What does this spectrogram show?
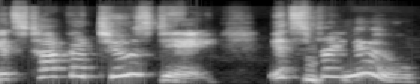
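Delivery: put-on high, loud, eager kid voice; little boy's voice. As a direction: play the excited little student handing over a gift. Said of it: "And he's like".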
